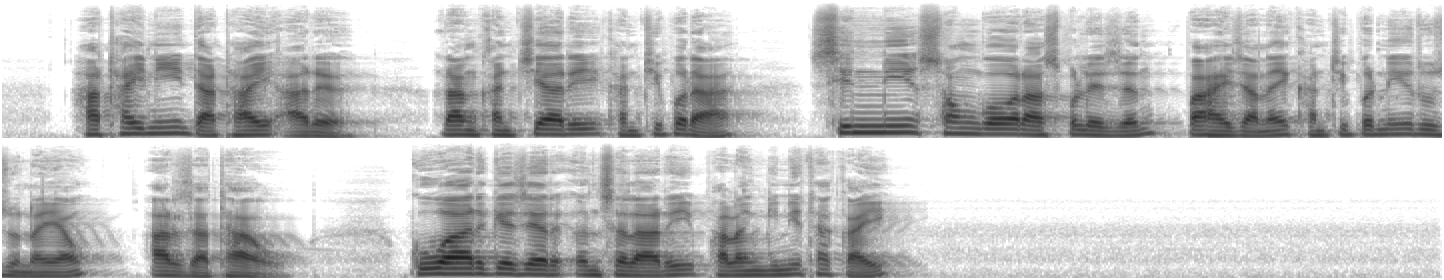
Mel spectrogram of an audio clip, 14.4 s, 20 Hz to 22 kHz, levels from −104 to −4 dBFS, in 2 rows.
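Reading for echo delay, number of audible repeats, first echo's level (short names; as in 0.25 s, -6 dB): 76 ms, 2, -23.5 dB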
